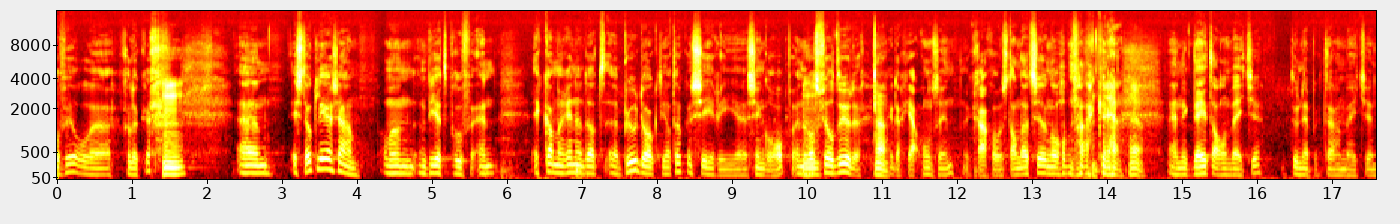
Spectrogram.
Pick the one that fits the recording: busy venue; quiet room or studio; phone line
busy venue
